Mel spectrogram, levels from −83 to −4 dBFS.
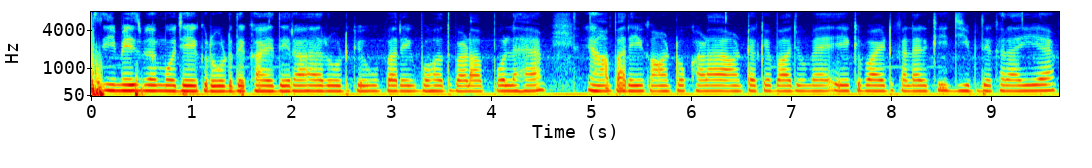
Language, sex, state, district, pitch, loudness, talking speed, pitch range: Hindi, female, Bihar, Jahanabad, 195 Hz, -18 LUFS, 225 wpm, 190-200 Hz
